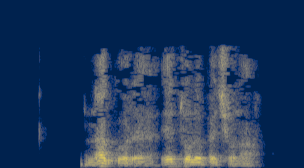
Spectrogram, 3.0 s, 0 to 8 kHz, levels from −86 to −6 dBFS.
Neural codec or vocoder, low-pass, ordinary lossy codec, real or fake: codec, 16 kHz in and 24 kHz out, 1 kbps, XY-Tokenizer; 7.2 kHz; MP3, 24 kbps; fake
